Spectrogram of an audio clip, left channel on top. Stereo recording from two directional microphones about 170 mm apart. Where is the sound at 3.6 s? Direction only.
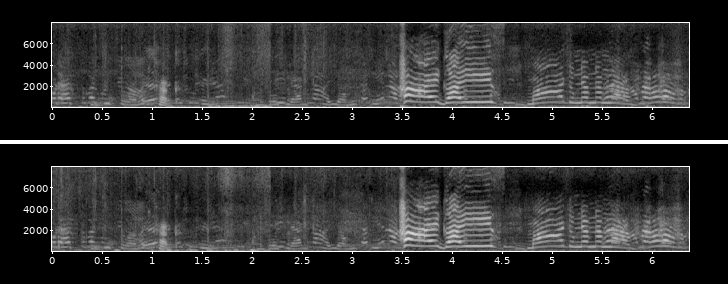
25° right (ahead or behind).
